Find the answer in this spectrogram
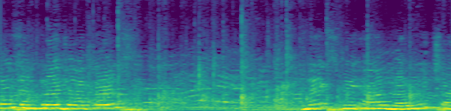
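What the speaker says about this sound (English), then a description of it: "A great applause for Kritika." Applause for a child at a graduation ceremony, scattered clapping from a crowd mixed with voices and someone talking over it.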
